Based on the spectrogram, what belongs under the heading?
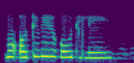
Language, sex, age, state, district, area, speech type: Odia, female, 18-30, Odisha, Malkangiri, urban, conversation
